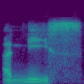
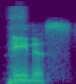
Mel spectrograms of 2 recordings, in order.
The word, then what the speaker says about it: Anise: Yes, and her name is pronounced Anise, Okay. not anus.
